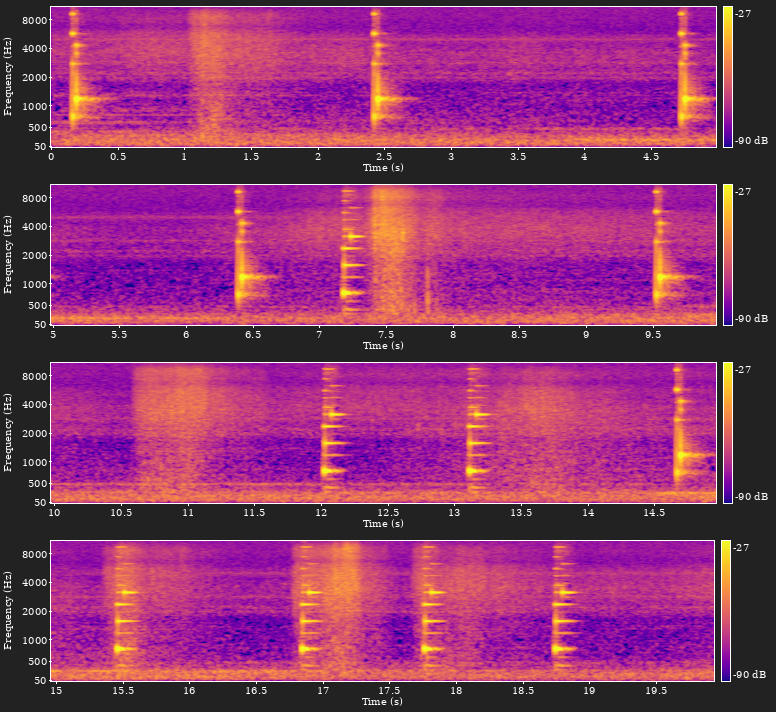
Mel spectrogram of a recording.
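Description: Short bright chimes ring again and again at an uneven pace.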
